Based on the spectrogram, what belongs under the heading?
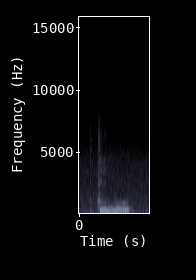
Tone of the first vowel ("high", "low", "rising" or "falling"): high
